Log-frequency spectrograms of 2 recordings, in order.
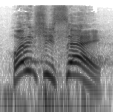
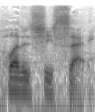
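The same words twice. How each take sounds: First: High, loud demand to the crowd; insistent question. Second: Low, soft question to the crowd. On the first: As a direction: call it out louder, pitched up. Preacher repeats question, building up. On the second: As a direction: ask it quietly, pitched down. Preacher's first, low asking. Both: Real, not acted.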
